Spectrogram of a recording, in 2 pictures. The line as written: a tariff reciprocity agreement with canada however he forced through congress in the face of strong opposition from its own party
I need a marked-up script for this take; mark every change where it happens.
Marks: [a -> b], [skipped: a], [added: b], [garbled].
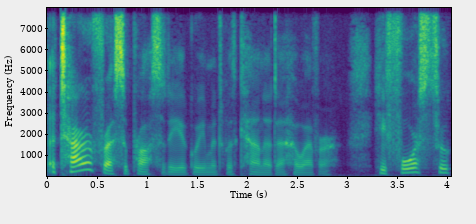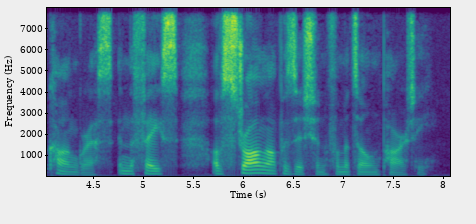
a tariff reciprocity agreement with canada however he forced through congress in the face of strong opposition from its own party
